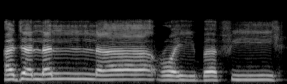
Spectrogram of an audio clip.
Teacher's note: It should be 2 second because it's Alif Mad.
